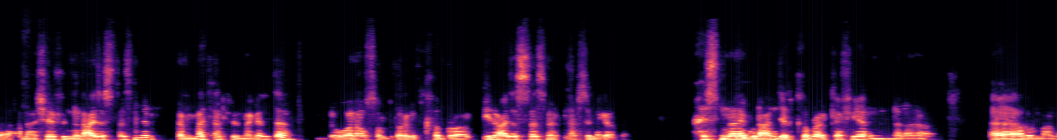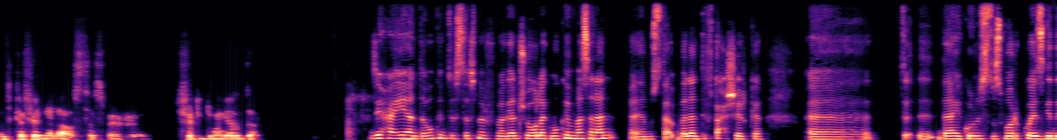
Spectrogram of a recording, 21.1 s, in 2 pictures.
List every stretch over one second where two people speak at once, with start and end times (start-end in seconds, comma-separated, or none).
none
